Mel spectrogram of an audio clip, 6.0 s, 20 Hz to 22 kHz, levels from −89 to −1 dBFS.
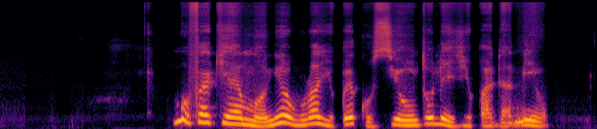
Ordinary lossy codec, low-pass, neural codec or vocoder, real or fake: none; none; autoencoder, 48 kHz, 32 numbers a frame, DAC-VAE, trained on Japanese speech; fake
